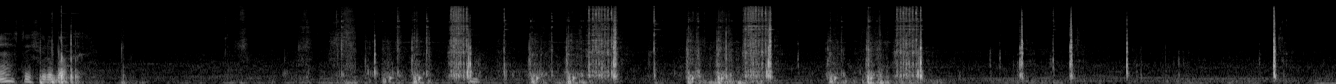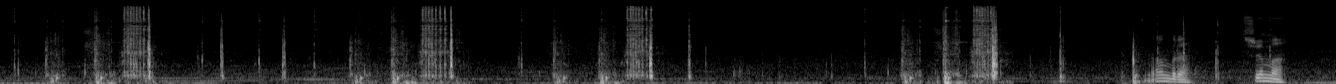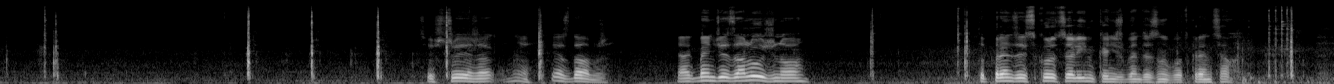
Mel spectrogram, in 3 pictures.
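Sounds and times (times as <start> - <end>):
clicks and scrapes on plastic housing: 29.0 - 32.3.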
